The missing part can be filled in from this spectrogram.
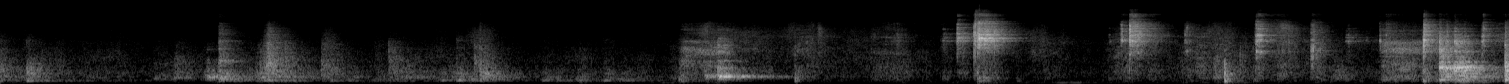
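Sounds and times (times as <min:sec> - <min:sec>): metal tools clattering and scraping: 0:08.8 - 0:10.4, 0:11.1 - 0:15.0.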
